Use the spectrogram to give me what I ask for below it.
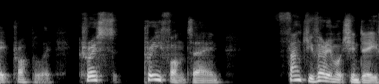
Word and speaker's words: Prefontaine: I am going to say it properly Chris Prefontaine thank you very much indeed for being a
